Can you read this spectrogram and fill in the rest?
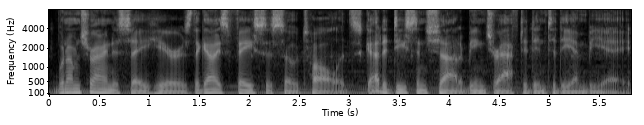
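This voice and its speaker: Game reviewer, man, very low mellow voice, stuffy nose from a cold, wry scripted voiceover. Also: normal speed, faint music behind. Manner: casual, wry and joking. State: nasal from a cold.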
